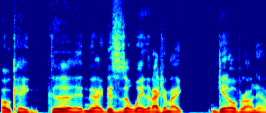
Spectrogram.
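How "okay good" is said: mock sarcastic tone. Retelling how the head chef reacted: imitating a sarcastic reply. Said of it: "I knew he was kinda sarcastic".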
